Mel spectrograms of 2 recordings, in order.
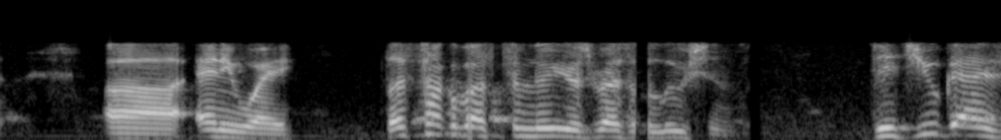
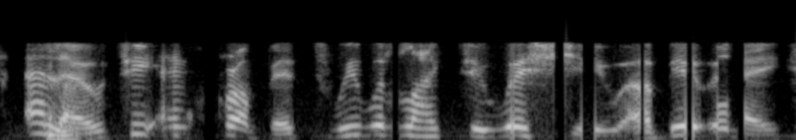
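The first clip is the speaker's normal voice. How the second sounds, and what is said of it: Put-on British accent. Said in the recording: “she's British. She has this British accent ... the accent ... People just want to hear the voice”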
